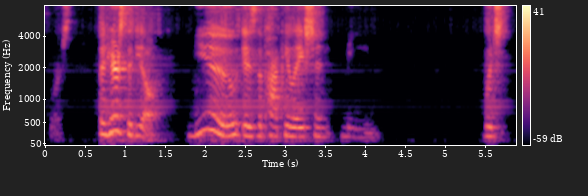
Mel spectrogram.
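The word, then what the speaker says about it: μ: everybody's height nobody's been lucked out and we pronounce it mu now if you're looking at a distribution how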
